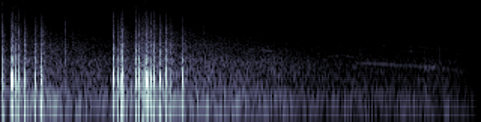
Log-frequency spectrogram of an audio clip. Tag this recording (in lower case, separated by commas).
fireworks, explosion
